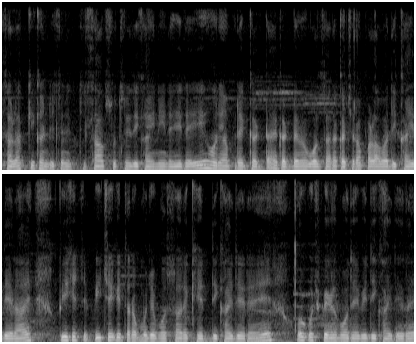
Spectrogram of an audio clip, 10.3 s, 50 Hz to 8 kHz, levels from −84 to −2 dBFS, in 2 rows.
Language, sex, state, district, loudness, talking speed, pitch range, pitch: Hindi, male, Bihar, Lakhisarai, -29 LUFS, 275 wpm, 125-135 Hz, 130 Hz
